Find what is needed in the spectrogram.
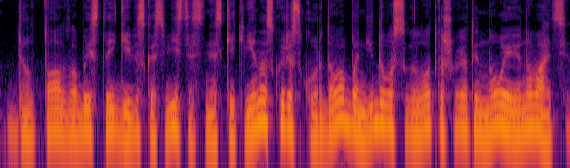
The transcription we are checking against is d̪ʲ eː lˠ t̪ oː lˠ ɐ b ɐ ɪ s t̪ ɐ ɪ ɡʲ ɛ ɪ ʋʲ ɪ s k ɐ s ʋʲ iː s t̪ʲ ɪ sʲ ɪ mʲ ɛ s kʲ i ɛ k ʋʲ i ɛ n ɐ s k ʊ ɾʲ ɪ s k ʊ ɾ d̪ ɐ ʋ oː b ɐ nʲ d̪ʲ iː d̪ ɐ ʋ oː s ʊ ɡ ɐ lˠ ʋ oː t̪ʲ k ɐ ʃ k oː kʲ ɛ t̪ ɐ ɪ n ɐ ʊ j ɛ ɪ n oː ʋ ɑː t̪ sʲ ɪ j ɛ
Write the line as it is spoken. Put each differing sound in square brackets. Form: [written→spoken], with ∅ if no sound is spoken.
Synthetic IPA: d̪ʲ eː lˠ t̪ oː lˠ ɐ b ɐ ɪ s t̪ ɐ ɪ ɡʲ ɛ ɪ ʋʲ ɪ s k ɐ s ʋʲ iː s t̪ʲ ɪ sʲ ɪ [mʲ→nʲ] ɛ s kʲ i ɛ k ʋʲ i ɛ n ɐ s k ʊ ɾʲ ɪ s k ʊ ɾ d̪ ɐ ʋ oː b ɐ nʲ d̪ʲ iː d̪ ɐ ʋ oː s ʊ ɡ ɐ lˠ ʋ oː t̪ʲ k ɐ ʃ k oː kʲ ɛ t̪ ɐ ɪ n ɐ ʊ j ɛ ɪ n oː ʋ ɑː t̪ sʲ ɪ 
